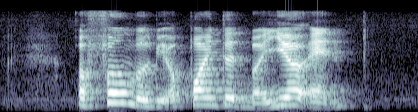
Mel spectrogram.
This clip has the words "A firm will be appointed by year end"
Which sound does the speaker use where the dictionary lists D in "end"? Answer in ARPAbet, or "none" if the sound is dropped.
none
